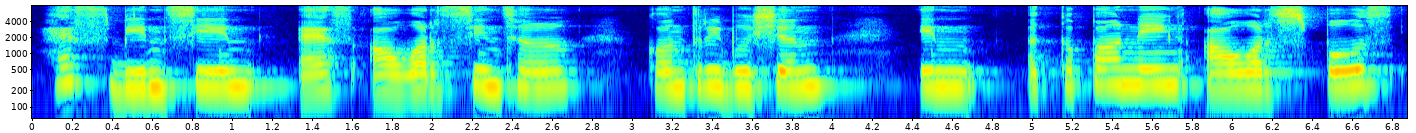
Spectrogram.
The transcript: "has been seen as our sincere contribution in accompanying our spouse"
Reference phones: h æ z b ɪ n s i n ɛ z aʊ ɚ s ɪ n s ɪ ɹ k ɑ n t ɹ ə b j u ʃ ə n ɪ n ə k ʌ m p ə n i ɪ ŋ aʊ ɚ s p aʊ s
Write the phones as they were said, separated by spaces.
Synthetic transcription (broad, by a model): h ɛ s b ɪ n s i n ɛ s aʊ ɚ s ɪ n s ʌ l k ɑ n t ɹ ə b j u ʃ ə n ɪ n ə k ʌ p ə n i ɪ ŋ aʊ ɚ s p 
